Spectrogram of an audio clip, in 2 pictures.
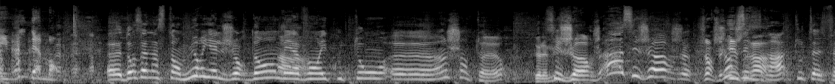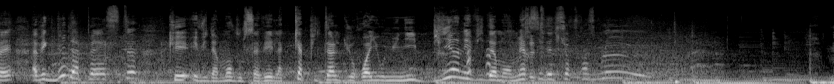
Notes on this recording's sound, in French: En direct du Salon de l'Agriculture 2024.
